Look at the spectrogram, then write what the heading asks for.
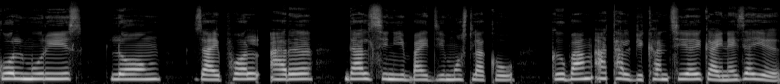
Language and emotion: Bodo, neutral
